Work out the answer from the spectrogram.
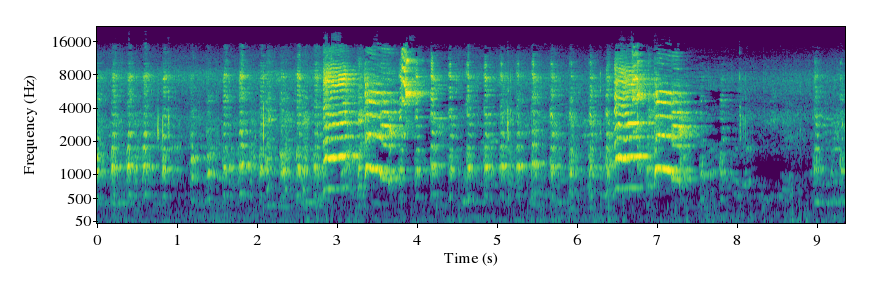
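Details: Chickens frightened by cats seen for the first time produce dense, fast clucking with two loud, rising screeching bursts standing out above it.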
